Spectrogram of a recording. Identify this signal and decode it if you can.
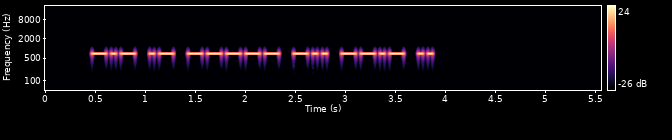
Morse code, heard as a keyed tone, about 25 wpm, 700 Hz. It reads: KA0DQI
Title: USA Call Signs - 6 Characters - Repeated 2x - 25wpm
